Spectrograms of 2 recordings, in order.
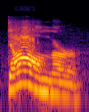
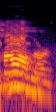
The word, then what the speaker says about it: Dahmer: It's Dahmer. Yes, not Palmer. Dahmer.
